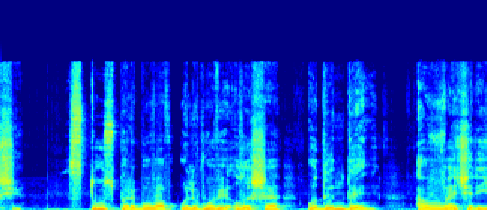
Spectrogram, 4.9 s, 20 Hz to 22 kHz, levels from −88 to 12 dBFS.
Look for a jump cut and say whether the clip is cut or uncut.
uncut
